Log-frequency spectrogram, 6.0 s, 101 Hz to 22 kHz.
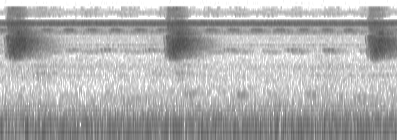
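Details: A savanna nightjar at Chunghsing New Village, Nantou, Taiwan, on 11 April 2018, gives a sharp, high, rasping 'tchweep' about every two and a half seconds over a low, steady rumble of distant noise.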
